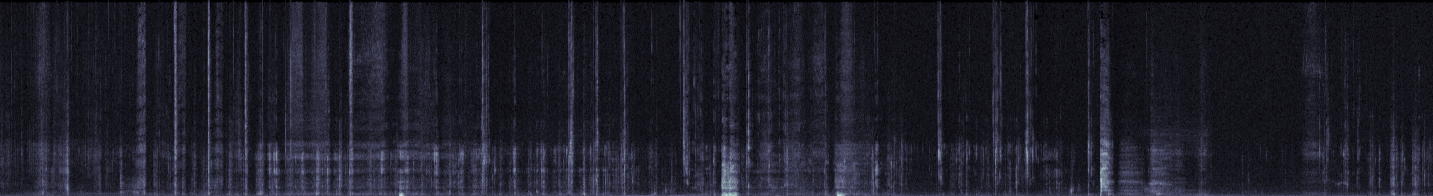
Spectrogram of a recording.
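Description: Close-miked chewing and biting of food, with many wet mouth clicks and crunches and a few louder short mouth sounds.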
